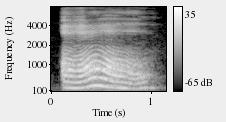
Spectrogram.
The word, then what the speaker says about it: all: might know this word a-l-l spells all it's tricky because the a is making a a short o sound but that's not how we pronounce it the word is all we all went to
